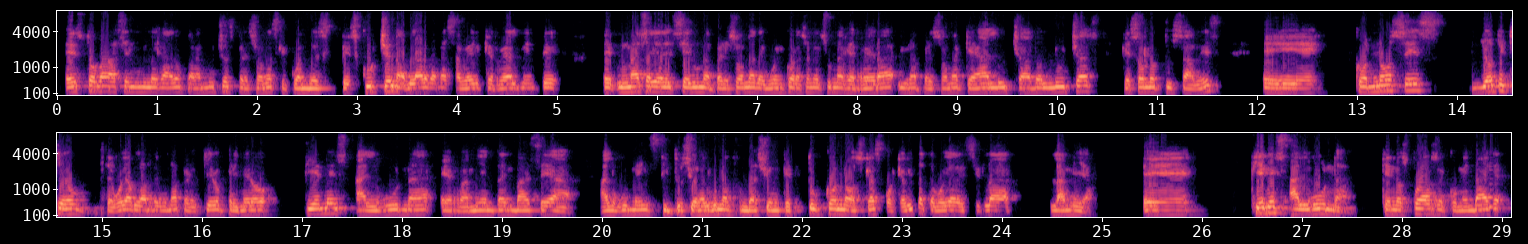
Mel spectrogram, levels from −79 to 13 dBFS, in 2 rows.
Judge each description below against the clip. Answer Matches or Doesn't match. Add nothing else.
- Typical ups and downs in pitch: Doesn't match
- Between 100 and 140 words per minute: Doesn't match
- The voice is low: Matches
